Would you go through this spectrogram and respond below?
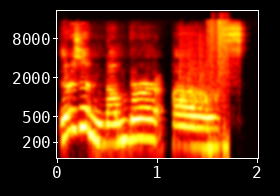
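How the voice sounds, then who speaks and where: A woman's voice: medium pitch, very animated, takes it slowly, mellow, low-quality recording. A woman chatting casually and informally as she streams game cutscenes. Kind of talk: casual chat. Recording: music playing behind the voice.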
